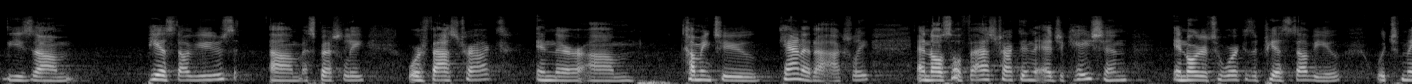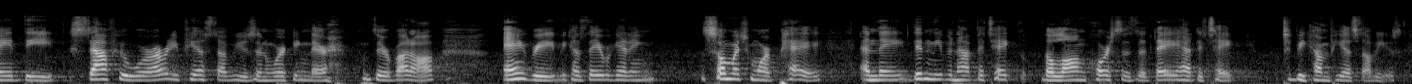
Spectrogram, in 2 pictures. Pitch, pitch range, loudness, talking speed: 200 Hz, 190-215 Hz, -23 LUFS, 150 wpm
